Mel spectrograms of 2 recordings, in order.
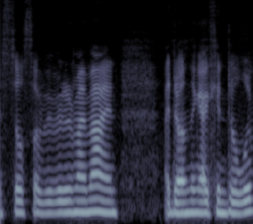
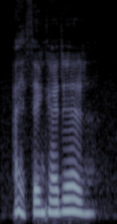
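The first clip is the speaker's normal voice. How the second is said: somber funeral-like tone. Answering whether the departed was saved, sounding like at a funeral. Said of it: "why do you sound like you're at a funeral".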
